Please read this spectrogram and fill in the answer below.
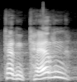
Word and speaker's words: tarn: How's it pronounced? Tern.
